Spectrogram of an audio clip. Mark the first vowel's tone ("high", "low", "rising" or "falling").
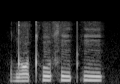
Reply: low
